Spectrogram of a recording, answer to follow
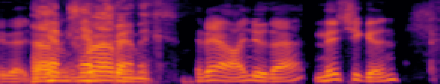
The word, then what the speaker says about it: Hamtramck: Hamtramck.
